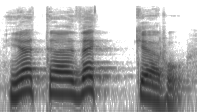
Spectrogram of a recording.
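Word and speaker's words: يَتَذَكَّرُ: Ятазаккару. Каф, удвоение каф.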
